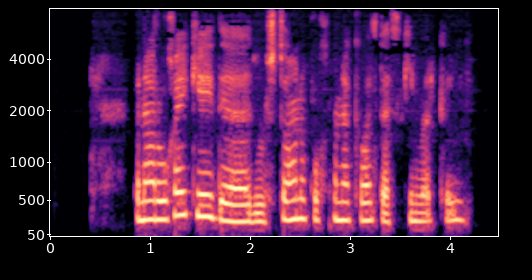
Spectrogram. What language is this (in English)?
Pashto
